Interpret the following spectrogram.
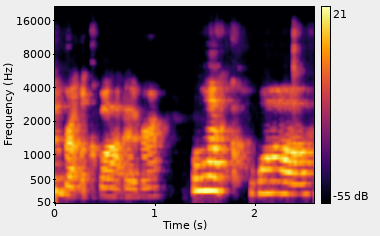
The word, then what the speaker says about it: La Croix: La Croix. La Croix. Right now that we figured out how to pronounce it.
